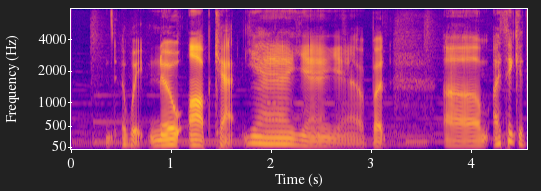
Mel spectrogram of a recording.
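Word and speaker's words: nohup cat: It's pronounced Noopcat.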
